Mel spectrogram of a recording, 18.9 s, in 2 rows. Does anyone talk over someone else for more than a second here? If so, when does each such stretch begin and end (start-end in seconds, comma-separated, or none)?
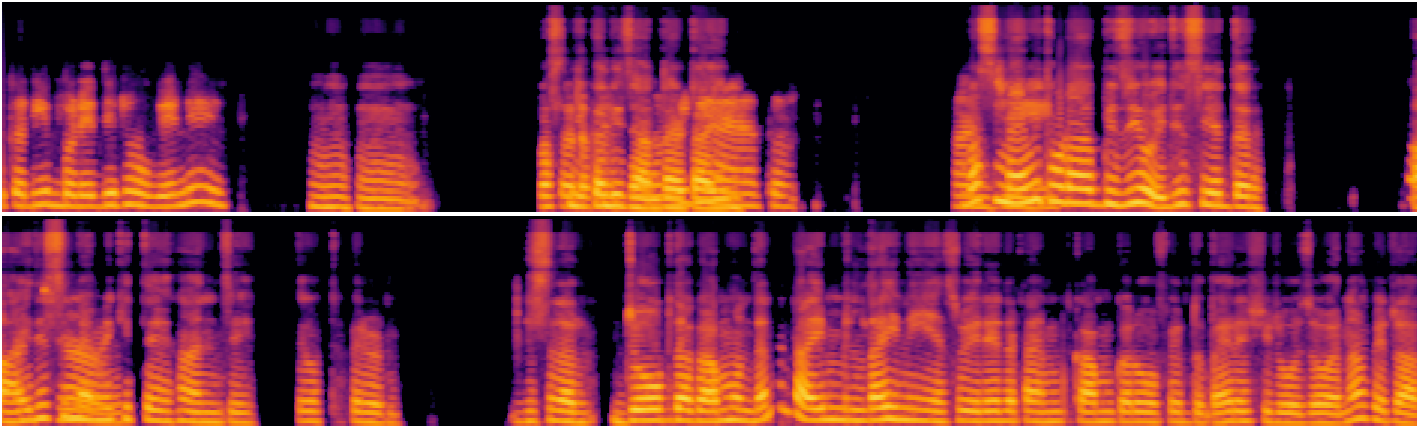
3.6-4.9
